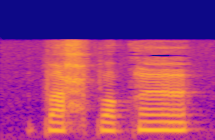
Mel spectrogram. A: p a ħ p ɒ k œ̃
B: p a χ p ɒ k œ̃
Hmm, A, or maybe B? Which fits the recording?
A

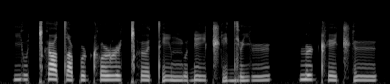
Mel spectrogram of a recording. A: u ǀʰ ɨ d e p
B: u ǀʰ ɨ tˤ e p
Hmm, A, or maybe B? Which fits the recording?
B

